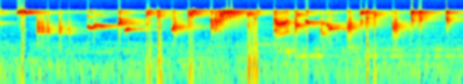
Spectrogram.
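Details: Long, non-stop 'ngerol' song of a Chestnut-capped thrush: a steady flow of varied whistled phrases, some rising and some falling, broken by crisp clicks.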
